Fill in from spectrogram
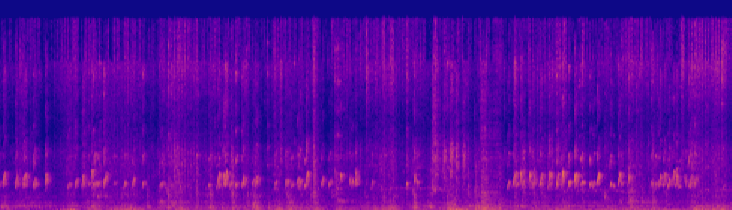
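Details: Caged male European goldfinch singing in an aviary: bursts of fast tinkling twitters and chirps, a short lull mid-way, then another lively run of high notes over low background rumble.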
